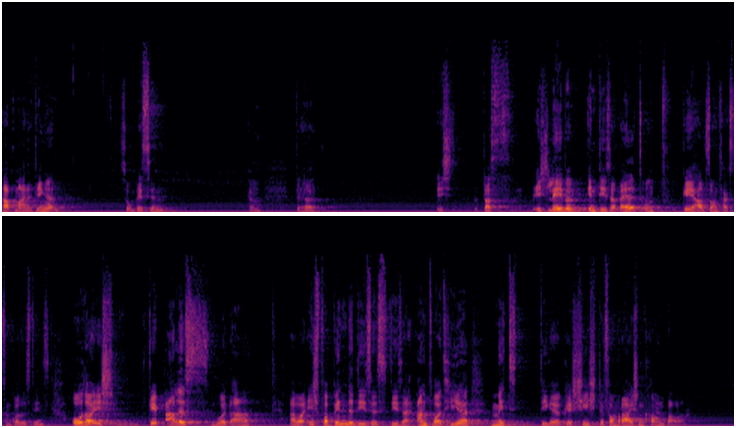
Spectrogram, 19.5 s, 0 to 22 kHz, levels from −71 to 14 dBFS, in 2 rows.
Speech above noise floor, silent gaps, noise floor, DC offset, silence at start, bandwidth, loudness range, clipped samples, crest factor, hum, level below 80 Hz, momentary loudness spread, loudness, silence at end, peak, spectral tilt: 19 dB; none; -43 dBFS; under 0.1%; 0 s; 18 kHz; 14 LU; under 0.1%; 22 dB; none; -44 dBFS; 20 LU; -24 LUFS; 0 s; -4 dBFS; -4.5 dB/octave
